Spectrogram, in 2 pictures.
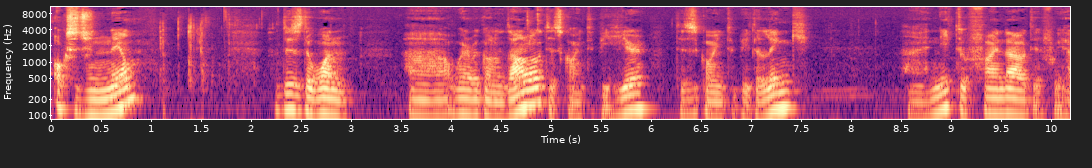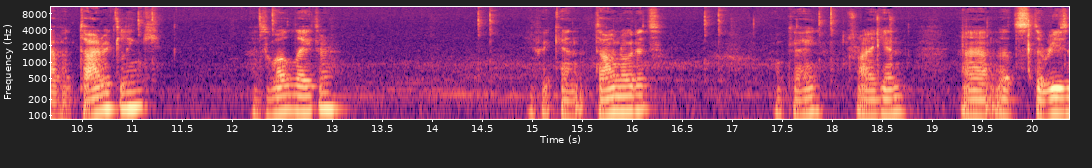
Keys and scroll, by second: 1.4 super+f, 18.4 Escape.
